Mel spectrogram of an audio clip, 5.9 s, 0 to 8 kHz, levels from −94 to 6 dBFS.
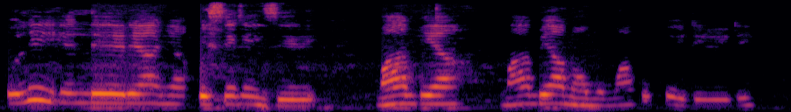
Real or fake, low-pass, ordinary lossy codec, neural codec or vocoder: real; 7.2 kHz; none; none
